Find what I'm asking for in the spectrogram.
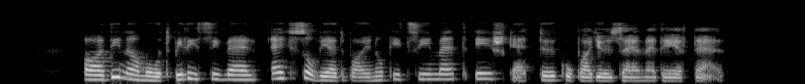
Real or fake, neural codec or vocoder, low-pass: real; none; 7.2 kHz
